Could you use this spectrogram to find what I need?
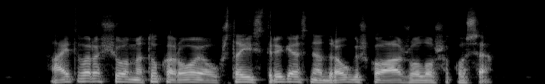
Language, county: Lithuanian, Marijampolė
